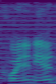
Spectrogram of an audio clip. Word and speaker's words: koinonia: The Greek word here is koinonia. Sorry, I always get it mixed up. Strange thing, in South Africa it's pronounced differently. So, you know, Greek is pronounced differently. Koinonia, thank you.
